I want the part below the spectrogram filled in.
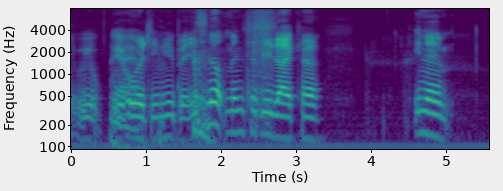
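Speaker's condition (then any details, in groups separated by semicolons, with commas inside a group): Cerebral palsy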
